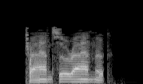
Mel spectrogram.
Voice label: "transuranic", English; adjectives

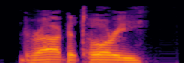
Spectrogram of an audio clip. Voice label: "derogatory", english; adjectives

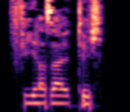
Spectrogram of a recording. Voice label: "vierseitig", German; adjectives

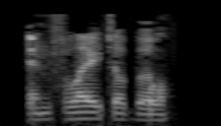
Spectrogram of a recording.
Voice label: "inflatable", English; adjectives

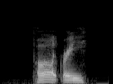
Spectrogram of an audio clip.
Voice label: "poetry", English; nouns

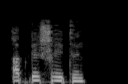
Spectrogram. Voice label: "abgeschritten", German; adjectives

